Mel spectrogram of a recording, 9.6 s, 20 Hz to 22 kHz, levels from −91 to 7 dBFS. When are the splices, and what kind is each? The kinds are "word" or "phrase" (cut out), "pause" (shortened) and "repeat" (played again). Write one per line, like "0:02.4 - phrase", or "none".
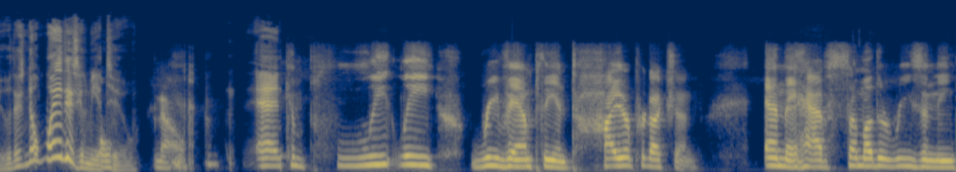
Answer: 0:01.0 - word
0:02.8 - phrase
